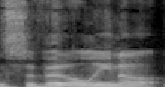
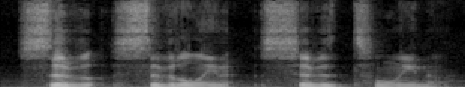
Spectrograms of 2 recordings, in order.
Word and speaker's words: Svitolina: And then Svitolina, who I back against a lot of players,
